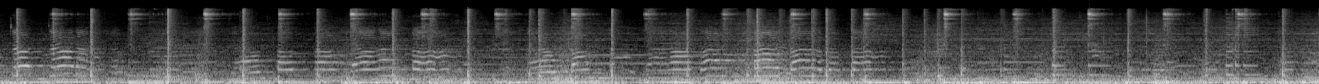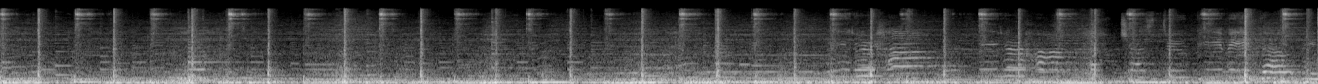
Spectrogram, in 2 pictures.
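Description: Live acoustic band playing a song: bass guitar and acoustic guitars over a steady cajón beat. A female voice sings in the first several seconds and again near the end, with the instruments carrying the stretch between.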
